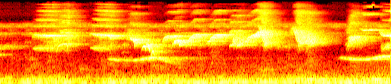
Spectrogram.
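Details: Morning song of an Oriental magpie-robin in India, among other singing birds: dense, bright, warbled notes tumble together, broken by a lower drawn-out whistle that sweeps up and then down, with a background murmur.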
